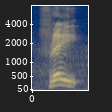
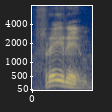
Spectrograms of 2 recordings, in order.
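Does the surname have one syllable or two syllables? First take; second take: one; two. First: The surname is said as one syllable. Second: The surname is said as two syllables. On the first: The speaker calls it wrong. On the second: The speaker calls it right.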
